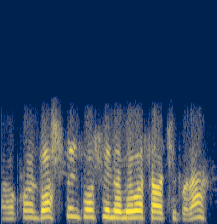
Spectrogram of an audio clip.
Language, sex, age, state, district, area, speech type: Odia, male, 45-60, Odisha, Nabarangpur, rural, conversation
